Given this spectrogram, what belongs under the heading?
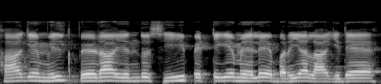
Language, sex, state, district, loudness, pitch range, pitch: Kannada, male, Karnataka, Bangalore, -14 LUFS, 150-170 Hz, 160 Hz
